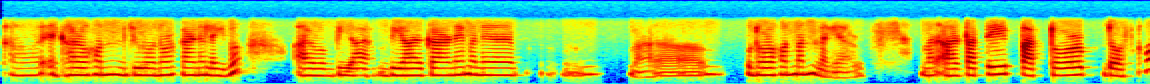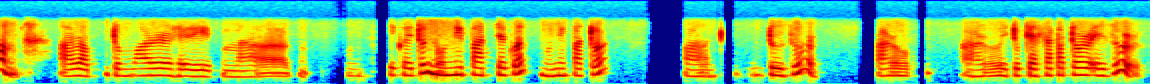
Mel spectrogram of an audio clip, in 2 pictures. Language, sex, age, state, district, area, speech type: Assamese, female, 45-60, Assam, Kamrup Metropolitan, urban, conversation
